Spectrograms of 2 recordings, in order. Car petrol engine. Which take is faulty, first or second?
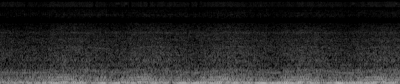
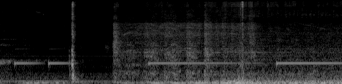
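first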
